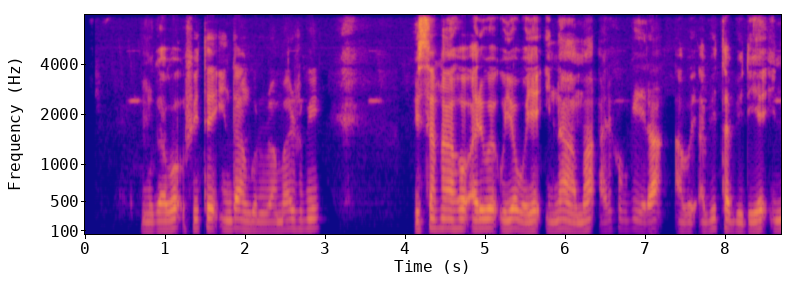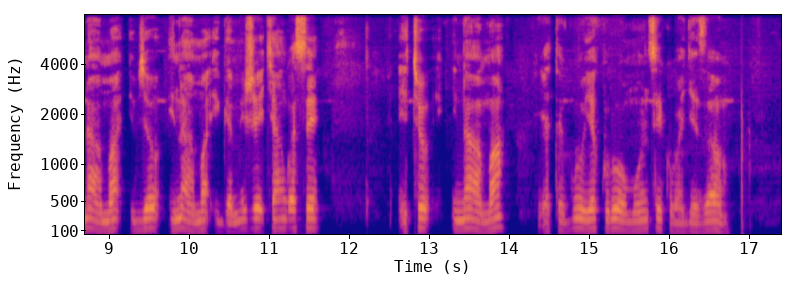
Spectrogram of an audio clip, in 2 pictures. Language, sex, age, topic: Kinyarwanda, male, 18-24, government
